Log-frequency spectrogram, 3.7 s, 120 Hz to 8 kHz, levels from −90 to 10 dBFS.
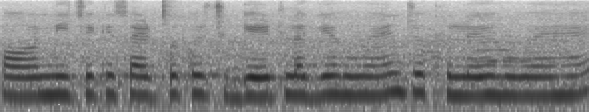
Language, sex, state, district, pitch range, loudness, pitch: Hindi, female, Uttar Pradesh, Varanasi, 225-235 Hz, -14 LUFS, 230 Hz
